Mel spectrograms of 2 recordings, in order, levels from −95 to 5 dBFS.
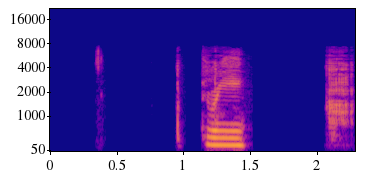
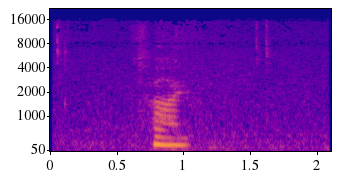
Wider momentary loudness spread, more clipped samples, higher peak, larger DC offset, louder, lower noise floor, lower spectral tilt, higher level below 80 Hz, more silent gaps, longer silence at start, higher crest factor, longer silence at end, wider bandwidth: about the same, 24 LU vs 26 LU; neither; first, -8 dBFS vs -14 dBFS; neither; first, -24 LUFS vs -29 LUFS; first, under -90 dBFS vs -56 dBFS; about the same, -5.5 dB/octave vs -6.5 dB/octave; about the same, -70 dBFS vs -68 dBFS; first, 1.53-2.06 s vs none; first, 1.15 s vs 0.7 s; about the same, 20 dB vs 18 dB; second, 0.05 s vs 1.05 s; second, 7.2 kHz vs 16 kHz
